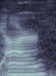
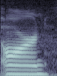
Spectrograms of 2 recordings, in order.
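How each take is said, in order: First: It sounds like the full word 'iron'. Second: It sounds like the single syllable 'arn'. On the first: The speaker says it this way. "I say iron" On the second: Other people say it this way. "I don't say arn. I know people who say that"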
